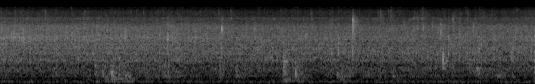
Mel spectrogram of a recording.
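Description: Beef with lemongrass and turnips frying in a pan over high heat, a steady close hiss and sizzle with scattered pops and crackles, no voices.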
